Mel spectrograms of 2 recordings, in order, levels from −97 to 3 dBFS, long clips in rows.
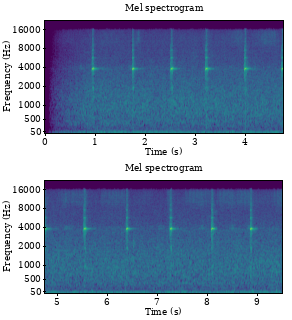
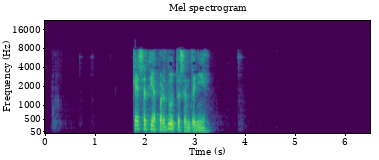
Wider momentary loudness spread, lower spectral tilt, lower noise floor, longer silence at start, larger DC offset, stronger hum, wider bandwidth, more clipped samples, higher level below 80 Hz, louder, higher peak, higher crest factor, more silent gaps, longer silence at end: first, 22 LU vs 10 LU; second, 1.5 dB/octave vs -3.5 dB/octave; second, -57 dBFS vs under -90 dBFS; second, 0.9 s vs 1.75 s; first, 0.1% vs under 0.1%; neither; first, 16.5 kHz vs 8.2 kHz; neither; second, -56 dBFS vs -50 dBFS; second, -21 LUFS vs -16 LUFS; second, -8 dBFS vs 0 dBFS; about the same, 20 dB vs 22 dB; neither; second, 0.55 s vs 3.25 s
